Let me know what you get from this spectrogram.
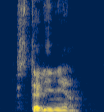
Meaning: of Stalinism; Stalinist
- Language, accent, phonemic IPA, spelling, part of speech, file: French, France, /sta.li.njɛ̃/, stalinien, adjective, LL-Q150 (fra)-stalinien.wav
